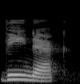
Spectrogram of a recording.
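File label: "V-neck", English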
